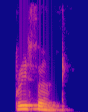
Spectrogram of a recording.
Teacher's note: The noun present has stress on the first syllable.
